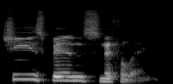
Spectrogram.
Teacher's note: you hear how it falls from high to low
